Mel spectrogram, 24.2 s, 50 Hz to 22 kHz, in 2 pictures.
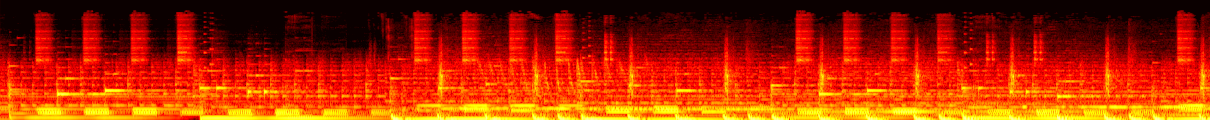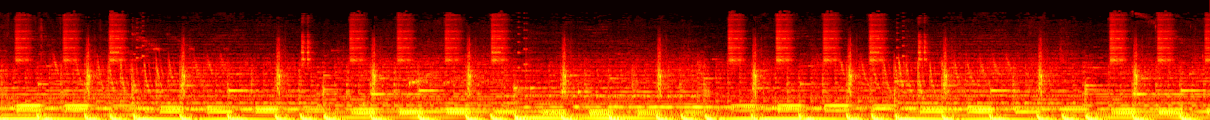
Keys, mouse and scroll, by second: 2.1 click, 3.7 alt+scroll down 1, 4.4 scroll down 2, 4.7 space, 4.9 click, 5.7 space, 5.8 click, 5.8 space, 6.4 alt+scroll up 1, 7.5 click, 8.7 ctrl+t, 9.0 right click, 10.4-15.5 drag, 15.5 space, 15.7-22.1 drag, 23.9 alt+scroll down 1.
